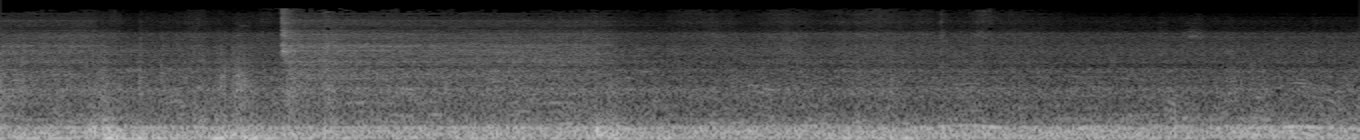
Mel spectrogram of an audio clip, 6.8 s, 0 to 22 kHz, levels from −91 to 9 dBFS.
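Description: No technical faults can be heard anywhere in this recording of sounds.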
